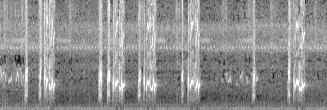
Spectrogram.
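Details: Sooty-headed bulbul sound for trapping lures: brief warbled chirps repeat irregularly, broken by loud clicking crackles, with a steady high electronic tone underneath.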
